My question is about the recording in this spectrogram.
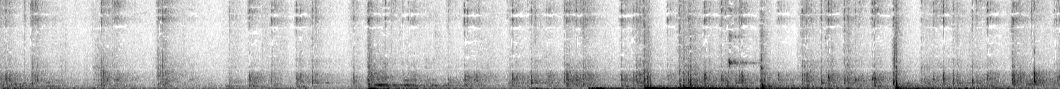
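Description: Table tennis balls clicking sharply off paddles and tables in quick irregular rallies, with thuds of players' feet on the hall floor.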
